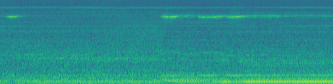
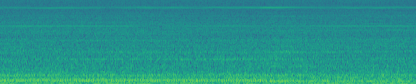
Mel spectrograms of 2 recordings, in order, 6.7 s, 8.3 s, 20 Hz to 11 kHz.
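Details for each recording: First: CNC milling of aerospace A286 stainless steel, chip load raised from 0.0036 to 0.0043 in at doubled depth of cut: the steady cut grows louder with a deeper drone and thin squeal as tool pressure increases, still cutting successfully. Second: CNC milling of aerospace A286 stainless steel at about 20% radial engagement, over one inch deep: steady, even roar with constant low hum and faint high tone, a healthy cut without chatter.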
